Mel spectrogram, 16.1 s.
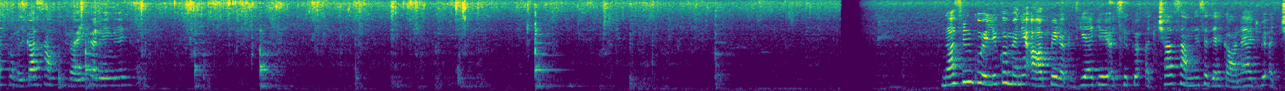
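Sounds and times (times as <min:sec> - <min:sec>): wooden spoon scraping a pan: 0:00.0 - 0:10.2
onions sizzling in hot oil: 0:00.0 - 0:16.0.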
